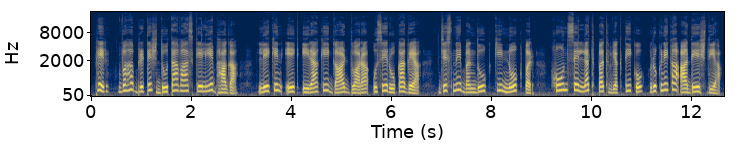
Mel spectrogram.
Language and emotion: Hindi, neutral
